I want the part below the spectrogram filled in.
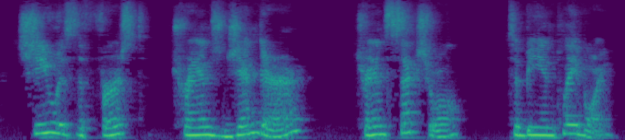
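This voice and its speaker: Somewhat breathy, the voice carries an American accent and lively intonation. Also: woman. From New York State, Catskills. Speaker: author. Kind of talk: interview conversation. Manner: talkative.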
